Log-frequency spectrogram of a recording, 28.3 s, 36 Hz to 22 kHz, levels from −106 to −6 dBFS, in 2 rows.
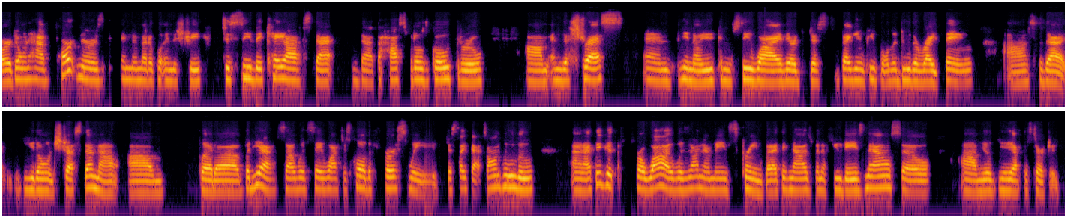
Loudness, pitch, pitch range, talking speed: -26 LUFS, 180 Hz, 170-195 Hz, 205 wpm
